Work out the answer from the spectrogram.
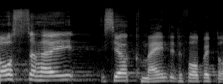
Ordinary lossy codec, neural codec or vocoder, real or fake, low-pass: none; codec, 44.1 kHz, 2.6 kbps, SNAC; fake; 14.4 kHz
